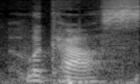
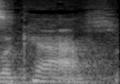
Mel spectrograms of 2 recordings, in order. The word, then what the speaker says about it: Lacasse: I'm sorry, how do you pronounce it? Lacasse. Lacasse.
